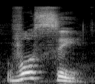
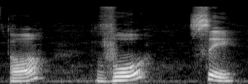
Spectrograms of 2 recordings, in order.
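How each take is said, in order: First: Said in the usual way. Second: "você" broken into vo, pause, cê; syllable by syllable. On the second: Shown as a demonstration. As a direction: separate the two syllables of "você" clearly. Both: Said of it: "Separa do mesmo modo que fala".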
